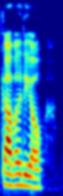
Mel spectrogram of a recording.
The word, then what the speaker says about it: cavatelli: You're telling me, Michelle Ungaro, that the cavatelli... – Drive over here, Michelle! Yeah. Get on the... – Cavatelli is spelled gavadio. I mean, it's pronounced gavadio. By a real Italian.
